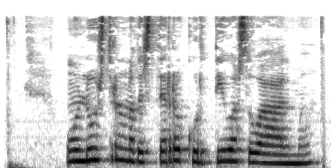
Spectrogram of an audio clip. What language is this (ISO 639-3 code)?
glg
